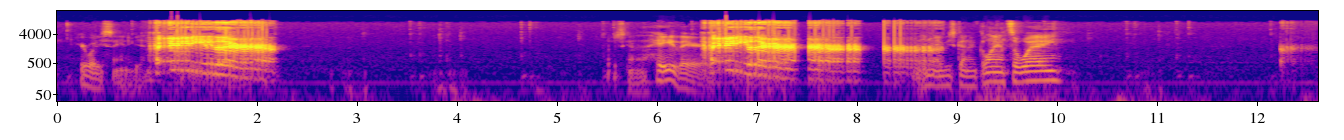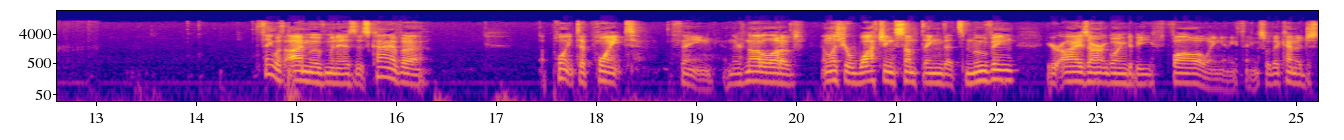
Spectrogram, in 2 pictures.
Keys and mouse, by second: 1.0-2.6 drag, 3.2 g, 4.0 r, 5.2 r, 6.6 click, 9.5 g, 10.4 r, 11.1 g, 12.4-14.0 drag, 13.7 g, 14.5 r.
